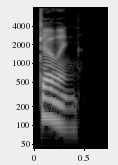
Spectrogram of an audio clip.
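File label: "going", British English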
